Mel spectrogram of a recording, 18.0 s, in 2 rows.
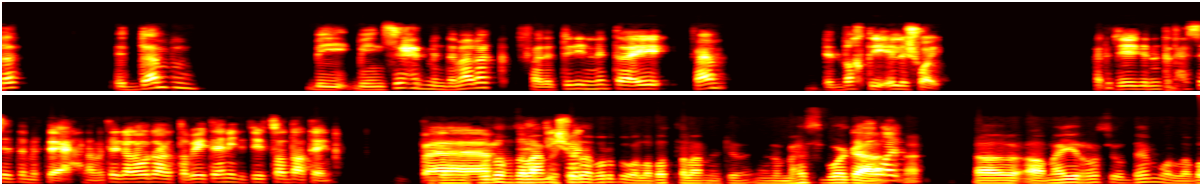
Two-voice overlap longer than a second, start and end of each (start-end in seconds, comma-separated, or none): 12.1-13.4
